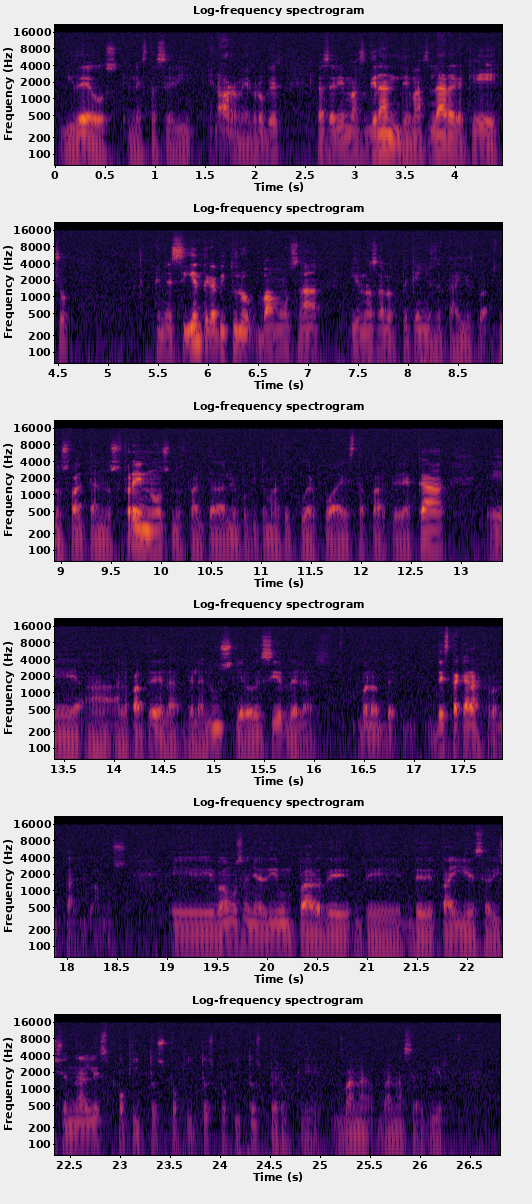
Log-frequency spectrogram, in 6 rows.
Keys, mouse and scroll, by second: 16.7 right click, 17.9-18.3 scroll up 2, 18.3-18.7 scroll down 2, 19.3-19.7 scroll up 2, 20.0-20.4 scroll down 2, 21.1-23.7 middle drag, 23.8 scroll down 2, 25.7 click.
